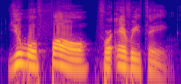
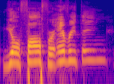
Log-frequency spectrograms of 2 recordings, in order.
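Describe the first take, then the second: First: It is spoken at a slower, deliberate pace. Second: It is spoken at a normal, quicker pace.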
